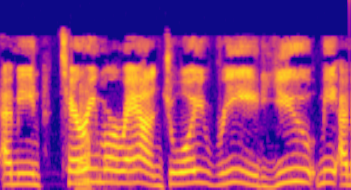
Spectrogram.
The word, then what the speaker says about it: Moran: Uh Terry Moran, who you could pronounce that I guess, but no, it's Moran.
